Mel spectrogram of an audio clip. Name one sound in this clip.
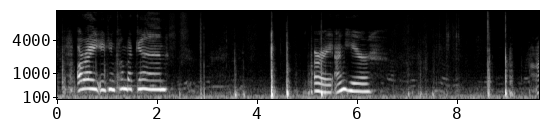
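Small plastic toys tap and knock on a tabletop.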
